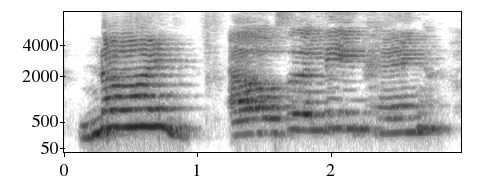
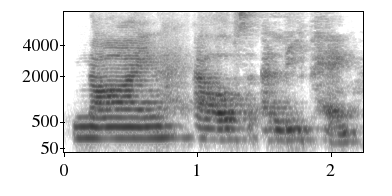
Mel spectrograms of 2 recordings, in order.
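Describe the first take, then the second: First: Higher, slow sung line; singing. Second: Said in the usual way. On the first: Shown as a demonstration. Teacher sings the new elf leap line, singing. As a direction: sing it out with held notes.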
